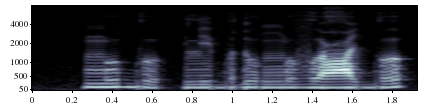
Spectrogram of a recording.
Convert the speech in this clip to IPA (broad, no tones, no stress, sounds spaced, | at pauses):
m u b u | lʲ e b ʊ ɗ u ŋ͡m u v ʊ ʕ i b ʊ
